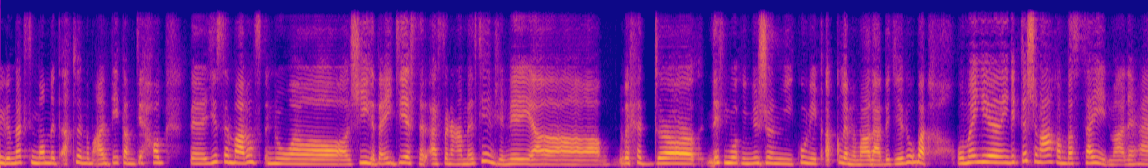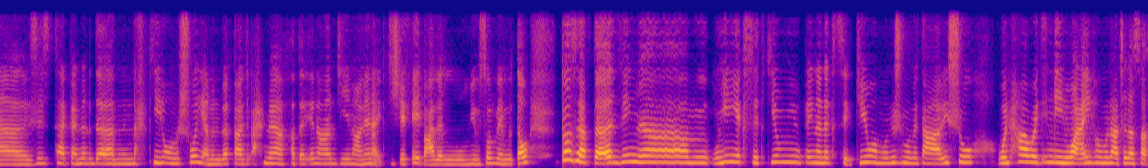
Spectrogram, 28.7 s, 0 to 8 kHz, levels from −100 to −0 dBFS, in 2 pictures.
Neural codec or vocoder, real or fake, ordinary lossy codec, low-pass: codec, 16 kHz, 0.5 kbps, FunCodec, trained on Chinese and English, 25 frames a second; fake; none; 7.2 kHz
